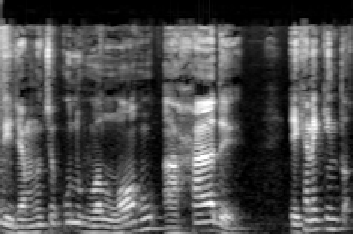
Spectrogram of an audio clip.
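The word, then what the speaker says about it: أحد: হুয়াল্লাহু আহাদ, আহাদ বলি, কিন্তু এটার সঠিক উচ্চারণ যখন আমি কলকলা সহ পড়ব, কুল হুয়াল্লাহু আহাদে, আহাদে, দালের যে এখানে দালে যদি আমরা দেখি তাহলে এখানে কি আছে, দালের উপর দুইটা পেশ আছে।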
